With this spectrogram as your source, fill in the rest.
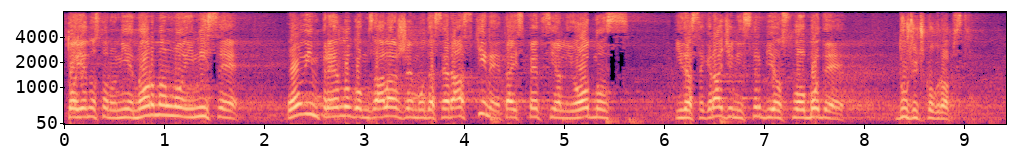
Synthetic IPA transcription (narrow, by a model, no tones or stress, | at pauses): t̪o̞ːjɛd̪nost̪avno̞nije̞no̞ɾmalˠno̞imiːse̞ | oʋimpɾe̞ːd̪lˠo̞ɡo̞mzalˠaʒe̞mod̪aseɾaskinet̪aːjspe̞t̪sialˠnio̞d̪no̞s | id̪ase̞ɡɾad͡ʑanisr̩bijeoslˠo̞bo̞d̪e | d̪uʒnit͡ʃko̞ɡɾopst̪ʋa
